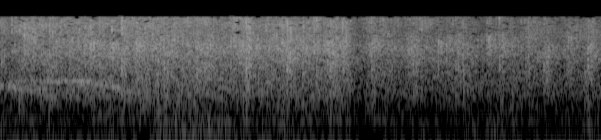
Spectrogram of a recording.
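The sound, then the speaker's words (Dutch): Steady applause from a crowd for the people of the Battle, who laid stones into a path. A dense wash of many hands claps at an even level for several seconds without any talking. “En ik wil eigenlijk ook wel een beetje een applaus.”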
